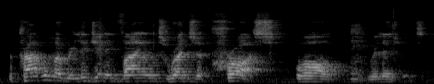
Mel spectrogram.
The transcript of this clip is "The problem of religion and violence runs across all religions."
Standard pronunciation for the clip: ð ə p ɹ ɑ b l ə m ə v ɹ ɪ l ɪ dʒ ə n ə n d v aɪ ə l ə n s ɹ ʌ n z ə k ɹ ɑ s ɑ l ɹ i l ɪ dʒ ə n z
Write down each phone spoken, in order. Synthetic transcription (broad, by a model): ð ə p ɹ ɑ b l ə m ə v ɹ ɪ l ɪ dʒ ə n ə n v aɪ ə l ə n s ɹ ʌ n z ə k ɹ ɑ s ɑ l ɹ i l ɪ dʒ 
